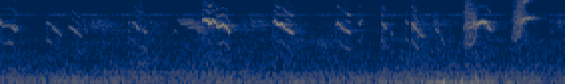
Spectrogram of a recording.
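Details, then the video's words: White-eye in a training recording for birds that seldom sing: short, high, thin chirps and slurred notes come in irregular bursts, several louder ones standing out over a low hum. "MASTERAN BURUNG PELECI, cocok untuk burung peleci malas bunyi"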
